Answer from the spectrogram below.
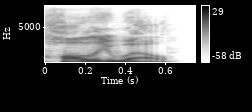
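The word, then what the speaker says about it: Holywell: resurrected Saint and many miraculous healings although it's pronounced hollywell the business was in a three-story 18th century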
